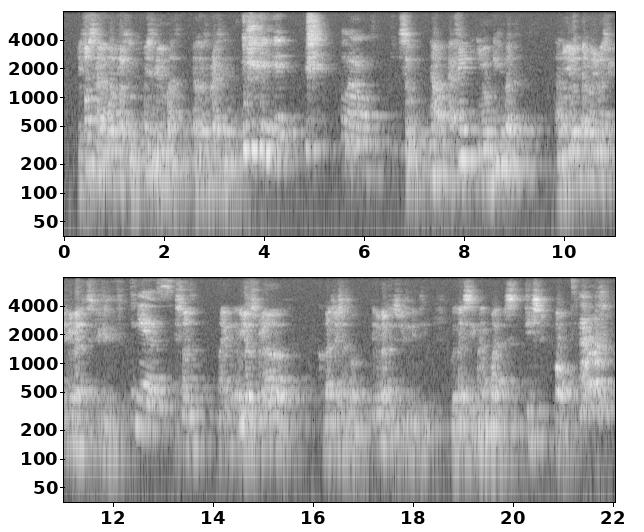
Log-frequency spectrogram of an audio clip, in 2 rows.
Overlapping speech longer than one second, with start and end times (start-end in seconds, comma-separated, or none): none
